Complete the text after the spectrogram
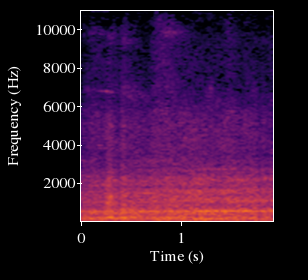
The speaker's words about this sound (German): Die Metro, pünktlich im 8-Minuten-Takt, die uns zu Anvere und Viktor bringen soll, befördert heute nur wenige Passagiere.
